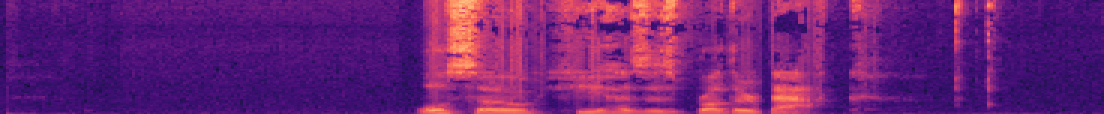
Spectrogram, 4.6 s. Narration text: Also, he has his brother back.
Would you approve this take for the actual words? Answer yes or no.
yes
